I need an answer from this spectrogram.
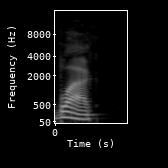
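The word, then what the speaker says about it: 6LACK: Staying with African R&B acts, though, Oma Lay released Damn, which featured Sixlack, whose name should be pronounced Black, but it's styled Sixlack, so that's what I call him.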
